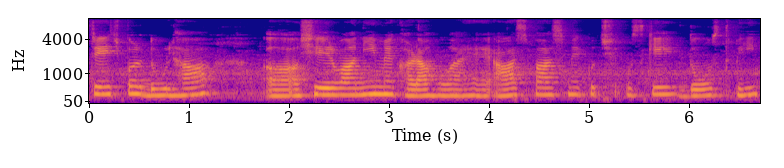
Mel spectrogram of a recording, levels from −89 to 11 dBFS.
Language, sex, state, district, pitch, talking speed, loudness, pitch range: Hindi, female, Maharashtra, Washim, 200 Hz, 135 wpm, -18 LUFS, 185-215 Hz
